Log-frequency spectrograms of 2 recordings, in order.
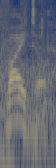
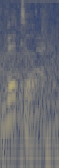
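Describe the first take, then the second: First: The first syllable has a long 'vie' vowel. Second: The first syllable has a short vowel. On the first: The speaker calls it right. "You'd say this is vital" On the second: The speaker calls it wrong. "you wouldn't say that it's vital"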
